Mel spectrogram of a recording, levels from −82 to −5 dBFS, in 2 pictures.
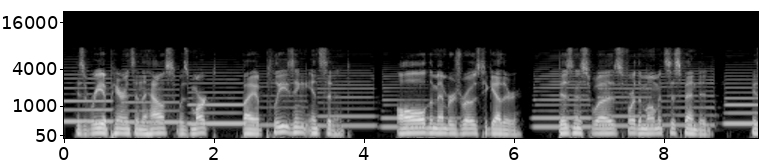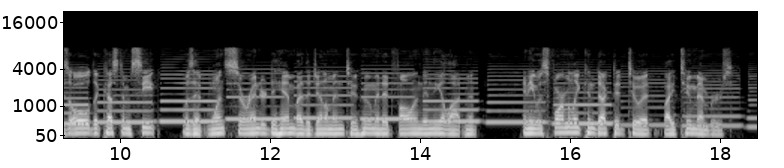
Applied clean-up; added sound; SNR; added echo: none; Wind instrument, woodwind instrument; 9 dB; none.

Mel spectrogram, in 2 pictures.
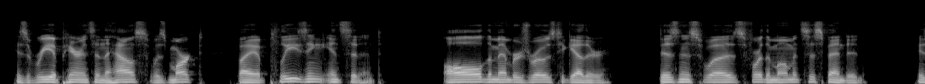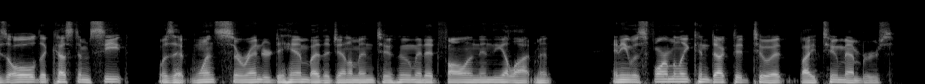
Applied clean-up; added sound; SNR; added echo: neural mask model Resemble Enhance denoiser.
